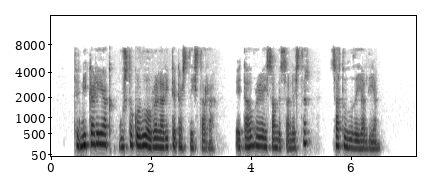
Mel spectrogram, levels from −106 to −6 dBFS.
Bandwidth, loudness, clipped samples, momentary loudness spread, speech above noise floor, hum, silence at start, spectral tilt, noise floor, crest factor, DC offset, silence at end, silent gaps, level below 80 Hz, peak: 7.8 kHz; -26 LUFS; under 0.1%; 13 LU; over 64 dB; none; 0.45 s; -6 dB/octave; under -90 dBFS; 18 dB; under 0.1%; 0.7 s; none; -72 dBFS; -10 dBFS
